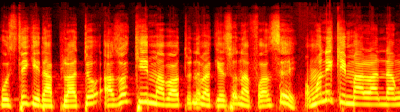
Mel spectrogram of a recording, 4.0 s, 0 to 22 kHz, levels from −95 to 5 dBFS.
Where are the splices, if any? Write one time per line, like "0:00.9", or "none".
0:03.0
